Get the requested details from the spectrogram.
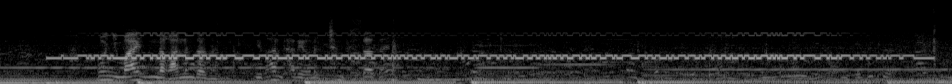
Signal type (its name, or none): RTTY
